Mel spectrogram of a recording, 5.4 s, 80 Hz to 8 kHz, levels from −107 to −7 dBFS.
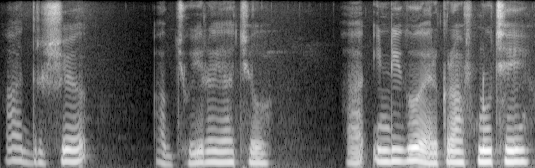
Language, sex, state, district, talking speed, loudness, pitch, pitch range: Gujarati, female, Gujarat, Valsad, 125 wpm, -18 LUFS, 190 Hz, 180-200 Hz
